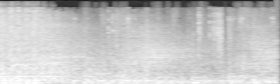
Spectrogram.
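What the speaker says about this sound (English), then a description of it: "Oh, that guy's planted his sentry gun." Sentry gun in the video game The Division firing in a loud, continuous stream of rapid shots. The barrage is dense and steady across the whole stretch.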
